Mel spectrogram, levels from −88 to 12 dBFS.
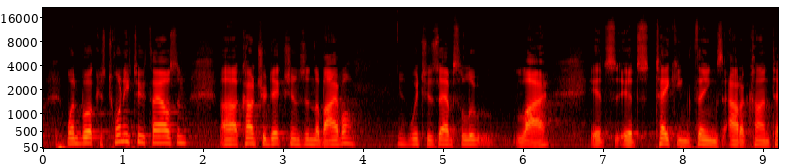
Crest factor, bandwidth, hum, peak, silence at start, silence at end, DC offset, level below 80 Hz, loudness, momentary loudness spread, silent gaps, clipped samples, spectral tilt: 18 dB; 19.5 kHz; none; -22 dBFS; 0 s; 0 s; under 0.1%; -64 dBFS; -41 LUFS; 15 LU; none; under 0.1%; -6 dB/octave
